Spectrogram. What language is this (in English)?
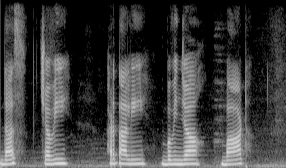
Punjabi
